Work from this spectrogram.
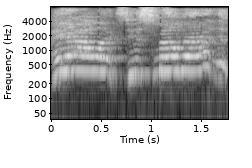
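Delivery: very high-pitched, half-shouted yell. Retelling calling back to someone while skiing downhill: retelling a yell. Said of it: "I'm sort of yelling as I'm going down".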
